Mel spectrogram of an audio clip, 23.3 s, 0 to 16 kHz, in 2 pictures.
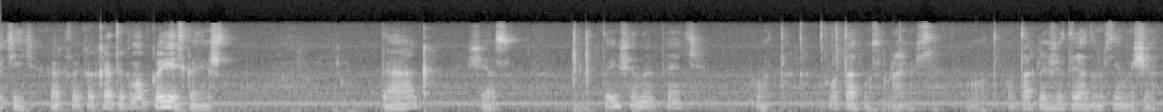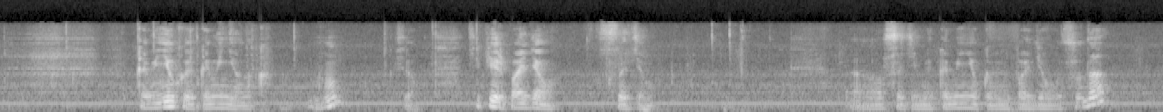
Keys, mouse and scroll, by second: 5.7 r, 9.0-12.0 middle drag, 13.0 click, 14.6-17.5 middle drag, 18.7 click.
